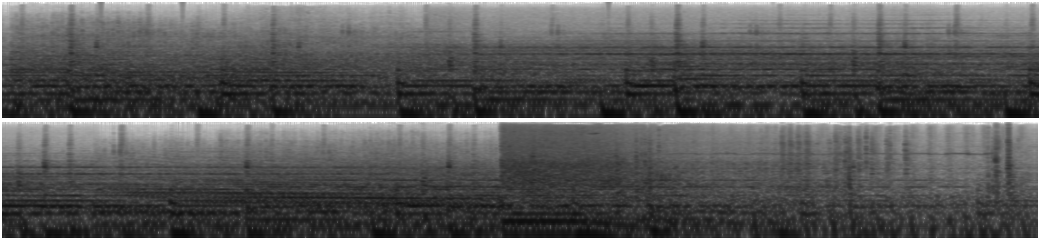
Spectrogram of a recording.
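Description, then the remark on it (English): A steady, droning engine hum runs throughout, a single-engine propeller plane in flight over the sea, with a brighter rushing burst of air or wind near the end. “pilots the single-engine plane over the sea.”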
